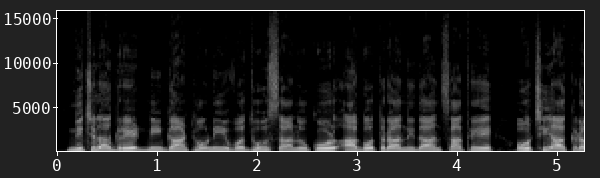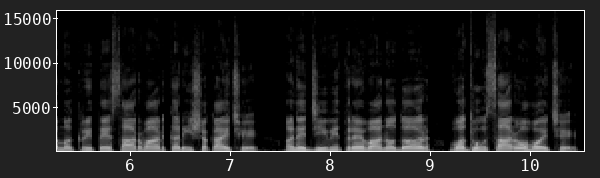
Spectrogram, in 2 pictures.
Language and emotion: Gujarati, neutral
